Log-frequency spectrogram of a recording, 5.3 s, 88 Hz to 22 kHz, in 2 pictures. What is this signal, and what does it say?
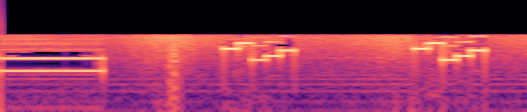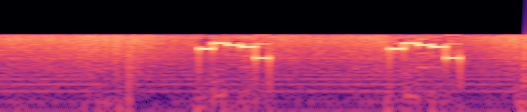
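Five-tone selective call (ZVEI), heard as quick runs of five tones, tones of about 70 ms. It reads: 88247 88247 88093 88093
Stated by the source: ZVEI five-tone selective call received on an SDR.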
